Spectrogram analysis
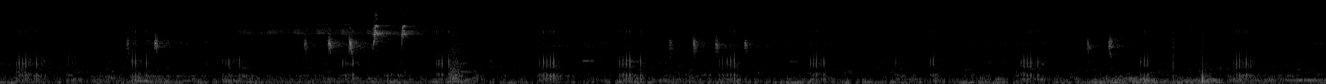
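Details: Poofy, a pet cat, purrs in a steady low rumbling drone, with scattered clicks, rustles and brief soft higher-pitched noises layered over the continuous vibration.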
